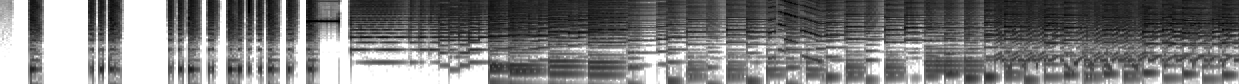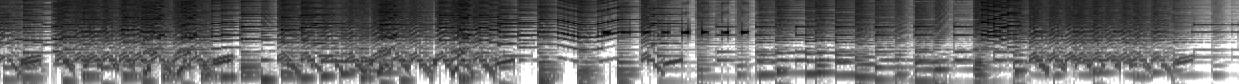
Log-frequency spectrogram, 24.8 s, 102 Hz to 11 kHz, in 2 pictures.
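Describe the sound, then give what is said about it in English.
A few sharp electronic bursts open into nearly 25 seconds of busy, loud music from a 1985 Namco arcade video game, with bright beeping tones and swooping sound effects layered over it and no voices. “Featured game review. And it sounds like this.”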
